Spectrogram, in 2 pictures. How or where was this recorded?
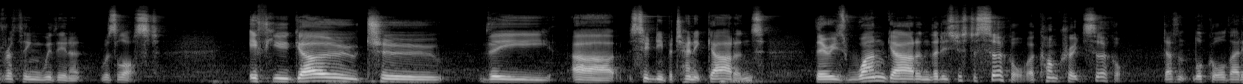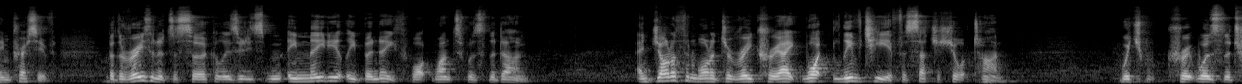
busy venue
